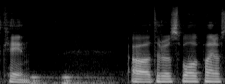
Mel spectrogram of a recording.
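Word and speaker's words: cairn: I think the R is silent with that word. A small pile of stones to represent the many Yeah, it's Kane.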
